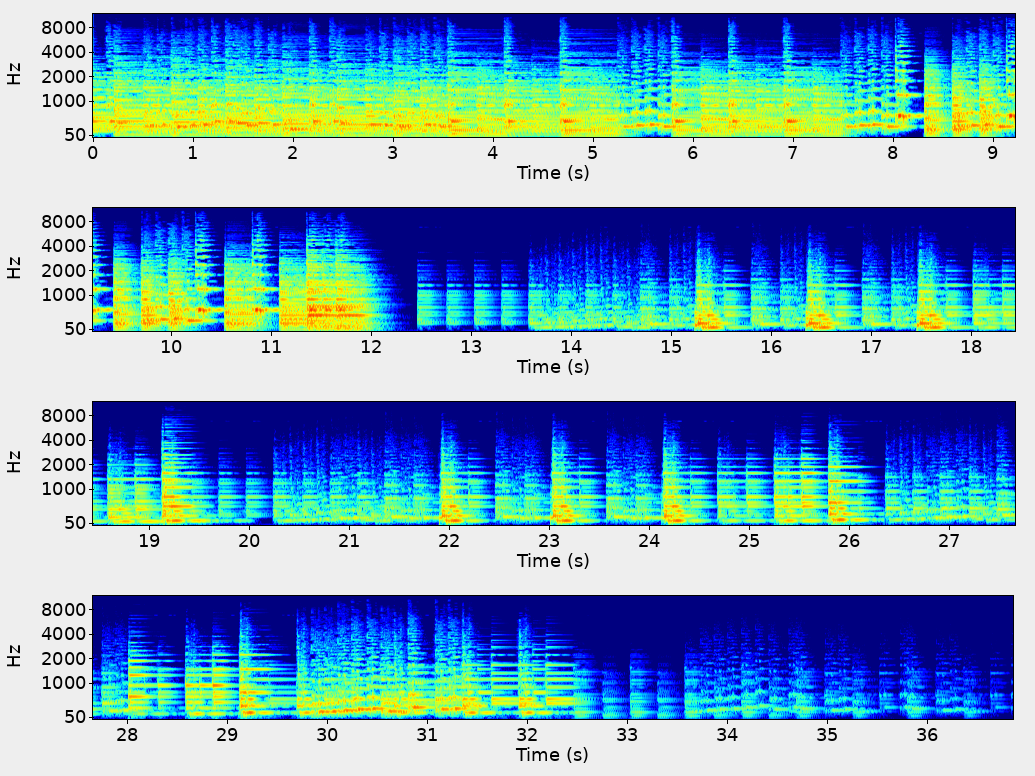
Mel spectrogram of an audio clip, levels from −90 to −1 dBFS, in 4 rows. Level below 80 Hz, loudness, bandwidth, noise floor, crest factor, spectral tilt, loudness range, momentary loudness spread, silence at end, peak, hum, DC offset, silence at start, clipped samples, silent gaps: -48 dBFS; -25 LUFS; 10.5 kHz; -59 dBFS; 22 dB; -7.5 dB/octave; 10 LU; 17 LU; 0.95 s; -4 dBFS; none; under 0.1%; 0 s; under 0.1%; none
